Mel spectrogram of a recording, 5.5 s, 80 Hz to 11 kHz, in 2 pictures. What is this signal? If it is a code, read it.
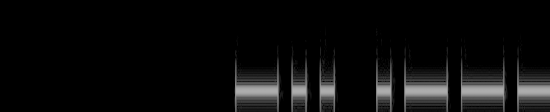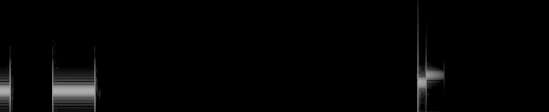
Morse code, heard as a keyed tone, about 17 wpm, 700 Hz. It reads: DJT
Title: Three Challenging Letter-Number Combinations 17wpm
